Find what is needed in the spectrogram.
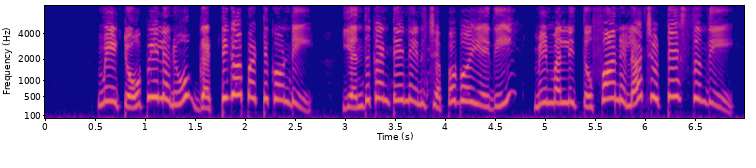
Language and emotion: Telugu, surprised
